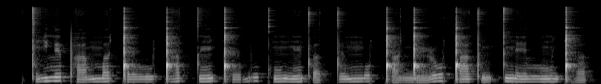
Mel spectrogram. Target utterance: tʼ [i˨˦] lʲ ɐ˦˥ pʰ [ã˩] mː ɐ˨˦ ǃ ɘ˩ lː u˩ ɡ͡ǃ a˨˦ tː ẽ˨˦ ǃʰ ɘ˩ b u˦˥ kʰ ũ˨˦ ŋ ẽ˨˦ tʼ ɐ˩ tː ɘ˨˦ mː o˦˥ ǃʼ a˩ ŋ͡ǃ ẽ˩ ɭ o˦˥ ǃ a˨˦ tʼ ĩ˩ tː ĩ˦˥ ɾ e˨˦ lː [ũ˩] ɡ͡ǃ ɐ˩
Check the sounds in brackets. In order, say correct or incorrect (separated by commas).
correct, incorrect, incorrect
